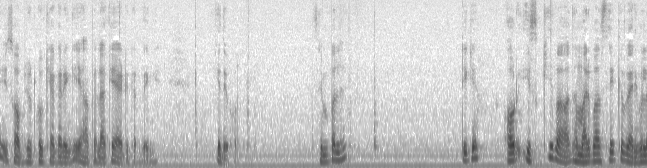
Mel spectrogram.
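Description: Male coding tutor, relaxed mellow delivery, rhetorical self-questions as he types, light hum in the recording. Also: mid-range voice. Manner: casual, rhetorical self-questions, talks while typing. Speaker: programming tutor.

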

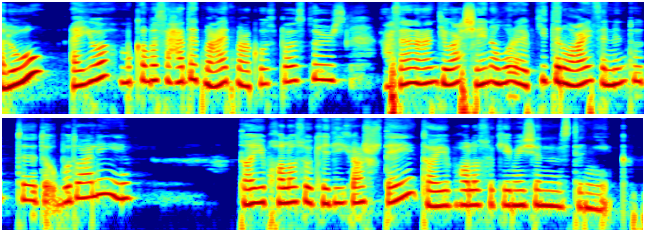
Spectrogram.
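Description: A woman's voice: sits high, very fast, dark tone. A young woman with an Egyptian accent narrating a toy story and voicing the mother, fretful and exclamatory. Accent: Egyptian Arabic.

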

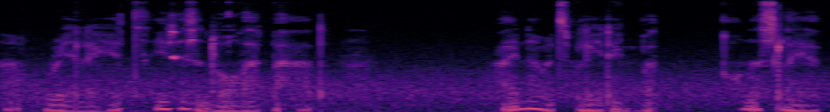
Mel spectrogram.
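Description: In an intimate ASMR roleplay, a man voices a shy, gentle vampire priest centuries old, speaking breathy, whispery and low with halting, genteel old-fashioned wording and a flustered stammer. The mood is bashful and reassuring, and there's background noise.

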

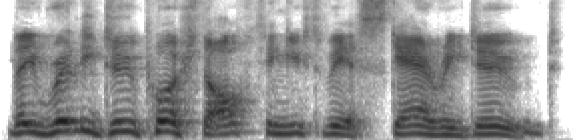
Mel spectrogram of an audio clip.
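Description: A man's voice: fairly high pitch, a little fast. A man from outside the United States co-hosting an anime rewatch show, wry and joking. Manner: wry, joking, laughs between lines. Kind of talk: casual reaction chat.

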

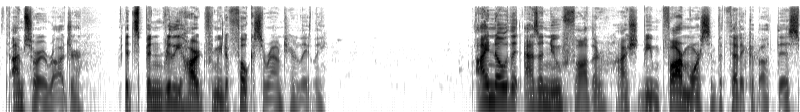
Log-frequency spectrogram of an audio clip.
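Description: Male actor as complaining young executive for puppet parody; higher-pitched, animated, petty. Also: no echo, studio quality. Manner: complaining, exaggerated emphasis. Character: whiny, petty young office executive, new father.

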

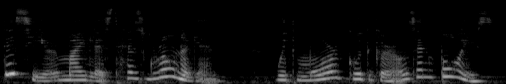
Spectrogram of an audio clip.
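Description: A woman voicing a kindly, elderly Santa Claus in a storybook, with a soft, breathy voice. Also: mid-range voice, very animated, takes it slowly, heavily acted. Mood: worried. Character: jolly old Santa Claus, kindly, busy.

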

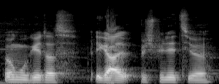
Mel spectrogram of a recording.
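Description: A man's voice: lowish voice, monotone, fairly quick, soft background music. A young man from Germany gives casual, rambling gameplay commentary in slangy speech, grumbling and swearing. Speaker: gaming streamer. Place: indoor room with webcam.

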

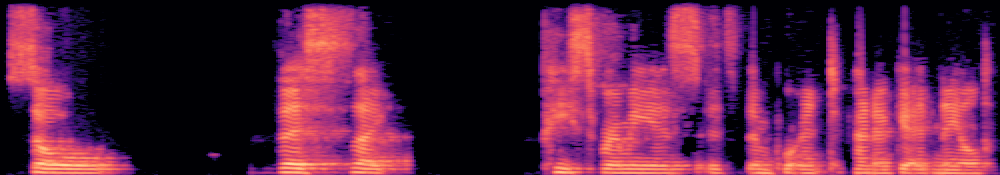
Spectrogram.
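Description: Female coach, lower pitch, casual and a bit rambling, video-call sound. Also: level tone, a little slow, low-quality recording. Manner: casual, searching for words, uses fillers. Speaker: holistic health coach. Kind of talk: self-introduction on a group call.

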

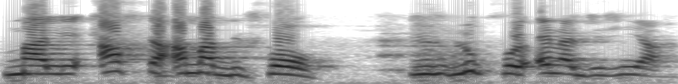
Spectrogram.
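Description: Speaking into a lapel mic, a young gym employee with a Kenyan accent gives a guided tour of a large indoor gym in a blend of Swahili and English. Her high-pitched voice is brisk and slightly rough. She points out the equipment to visitors in a friendly, matter-of-fact manner.

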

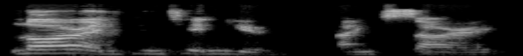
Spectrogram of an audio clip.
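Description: A woman in her sixties moderating a panel over a video call from home, asking lively, probing questions. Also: medium pitch, moderate pace, husky, dry recording, poor audio. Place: home room, indoors. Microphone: webcam on video call.

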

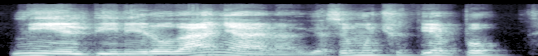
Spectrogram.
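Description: Speaking from an indoor room on a video call, this middle-aged psychologist with a Colombian accent delivers a devotional talk in an earnest, preacher-like manner. His somewhat bright voice runs on the high side at a moderate pace, captured by the video call microphone.

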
